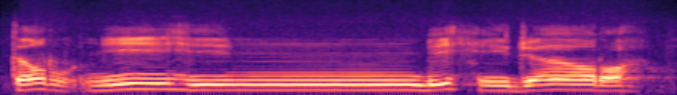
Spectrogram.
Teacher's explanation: بأن نطبق على ميم وأن نفتح على باء من غير مجافاة بين الشفتين ومن غير كز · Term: إخفاء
